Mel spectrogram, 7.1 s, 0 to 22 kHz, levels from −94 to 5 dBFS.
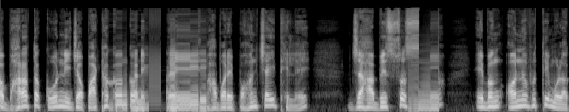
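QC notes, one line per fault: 1.36 to 2.59 s, right after "ଭାରତକୁ ନିଜ": robotic sound from repeated short buffers. Most of the speech becomes a rigid metallic buzz near 100 Hz. A 10 ms chunk is likely being replayed while fresh audio is skipped.
5.10 to 5.48 s: robotic sound from repeated short buffers. Here the speech is buzz throughout, again fixed at 100 Hz. The cause is likely the same starved playback, with a 10 ms piece repeated.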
